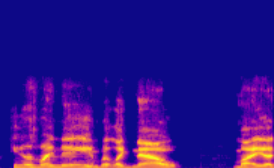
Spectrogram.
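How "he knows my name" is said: put-on kid voice. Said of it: "the little kid's like".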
